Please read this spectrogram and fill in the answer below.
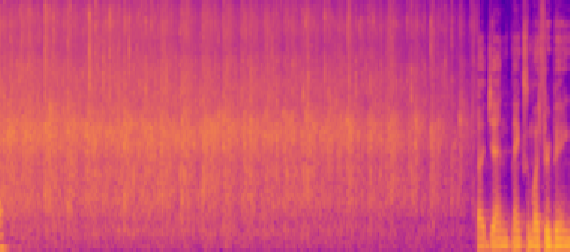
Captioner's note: applause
